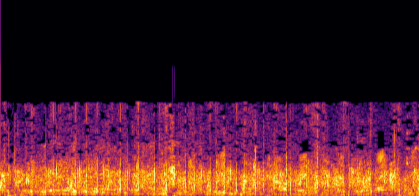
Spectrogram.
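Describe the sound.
An audience applauds steadily as a publications chair is introduced to present publications awards, a dense wash of many hands clapping at even loudness for several seconds, with a faint murmur of voices mixed in.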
